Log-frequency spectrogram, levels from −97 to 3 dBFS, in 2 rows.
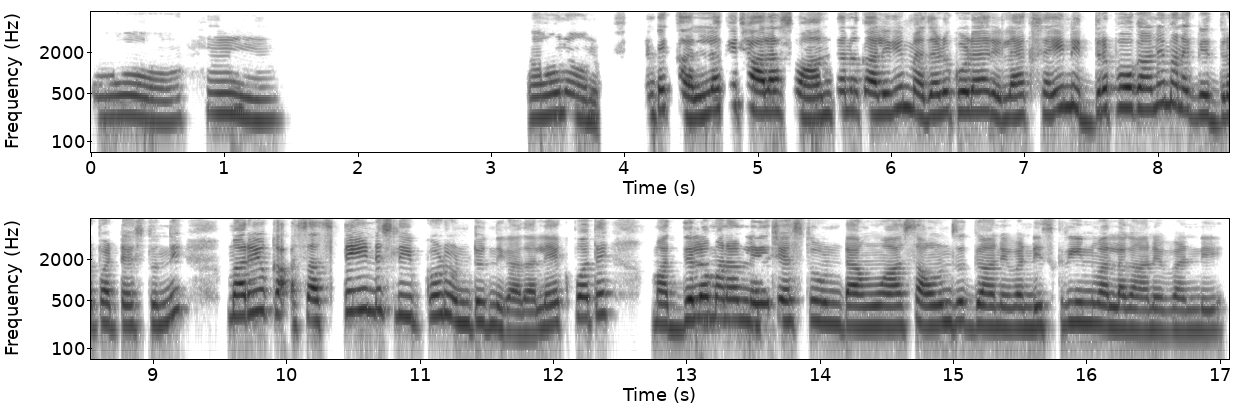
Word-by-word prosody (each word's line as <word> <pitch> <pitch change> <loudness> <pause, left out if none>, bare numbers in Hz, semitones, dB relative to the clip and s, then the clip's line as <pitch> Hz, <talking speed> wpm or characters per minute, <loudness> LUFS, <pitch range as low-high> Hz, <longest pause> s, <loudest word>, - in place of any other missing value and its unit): ఓహ్! 220 -4 -5 0.2
హ్మ్. 240 -5 -5 2.0
అవునవును. 240 -4 -2 0.4
అంటే 285 +4 +1
కళ్ళకి 275 +8 +1
చాలా 270 -2 +7
స్వాంతన 250 +2 0
కలిగి 255 +4 +3
మెదడు 245 +2 +2
కూడా 270 0 +5
రిలాక్స్ 235 +2 -2
అయ్యి, 275 +5 +1
నిద్రపోగానే 300 - +2
మనకు 285 -8 -1
నిద్ర 230 0 -1
పట్టేస్తుంది. 225 +6 -3 0.4
మరియు 330 +4 +4
క - - +5 0.2
సస్టైన్డ్ 345 +8 +2
స్లీప్ 295 -6 -4
కూడా 310 0 +2
ఉంటుంది 230 -3 -2
గద. 170 0 -2 0.2
లేకపోతే 285 +7 0 0.4
మధ్యలో 265 +7 +5
మనం 265 -1 +1
లేచేస్తూ 250 +2 0
ఉంటాము. 215 -1 +1
ఆ - - +1
సౌండ్స్‌కి 225 +1 +1
గానివ్వండి, 205 0 -1
స్క్రీన్ 235 0 -3
వల్ల 210 -1 +1
గానివ్వండి. 185 0 -5
240 Hz, 120 wpm, -23 LUFS, 215-275 Hz, 2.0 s, చాలా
